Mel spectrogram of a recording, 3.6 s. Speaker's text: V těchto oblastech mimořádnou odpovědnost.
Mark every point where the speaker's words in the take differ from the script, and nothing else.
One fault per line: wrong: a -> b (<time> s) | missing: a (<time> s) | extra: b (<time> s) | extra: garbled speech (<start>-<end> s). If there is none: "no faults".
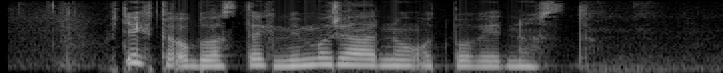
no faults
